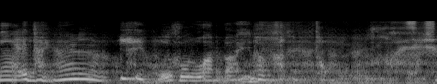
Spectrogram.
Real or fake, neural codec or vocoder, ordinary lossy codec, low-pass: fake; codec, 16 kHz, 1 kbps, FunCodec, trained on Chinese and English, 50 frames a second; none; none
